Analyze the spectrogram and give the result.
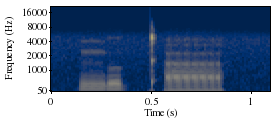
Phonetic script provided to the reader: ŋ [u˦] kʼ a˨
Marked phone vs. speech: incorrect: ʊ˦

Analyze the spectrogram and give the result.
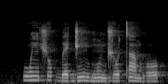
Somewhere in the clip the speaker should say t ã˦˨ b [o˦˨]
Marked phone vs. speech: incorrect: o˨˦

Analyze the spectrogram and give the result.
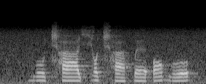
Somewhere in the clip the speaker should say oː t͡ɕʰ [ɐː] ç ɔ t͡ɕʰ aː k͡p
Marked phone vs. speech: incorrect: aː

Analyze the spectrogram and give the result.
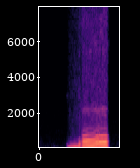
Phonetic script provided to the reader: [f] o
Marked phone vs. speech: incorrect: b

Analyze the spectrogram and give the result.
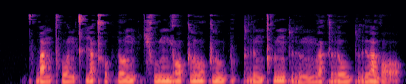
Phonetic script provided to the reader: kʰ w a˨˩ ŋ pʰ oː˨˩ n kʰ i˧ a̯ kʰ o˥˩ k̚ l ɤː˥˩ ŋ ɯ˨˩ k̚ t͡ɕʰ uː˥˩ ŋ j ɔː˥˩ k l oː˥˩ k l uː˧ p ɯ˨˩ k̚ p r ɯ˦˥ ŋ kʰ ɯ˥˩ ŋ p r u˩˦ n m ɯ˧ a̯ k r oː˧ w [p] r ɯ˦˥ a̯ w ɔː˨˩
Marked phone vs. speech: correct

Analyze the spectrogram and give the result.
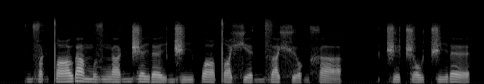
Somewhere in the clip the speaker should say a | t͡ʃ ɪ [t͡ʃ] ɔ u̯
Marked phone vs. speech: correct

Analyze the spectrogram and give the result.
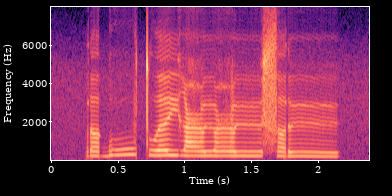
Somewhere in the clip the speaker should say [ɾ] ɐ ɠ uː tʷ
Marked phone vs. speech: correct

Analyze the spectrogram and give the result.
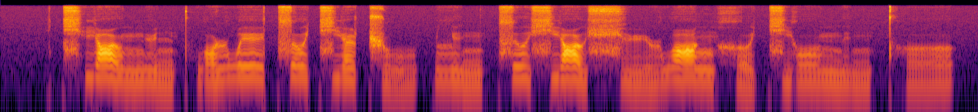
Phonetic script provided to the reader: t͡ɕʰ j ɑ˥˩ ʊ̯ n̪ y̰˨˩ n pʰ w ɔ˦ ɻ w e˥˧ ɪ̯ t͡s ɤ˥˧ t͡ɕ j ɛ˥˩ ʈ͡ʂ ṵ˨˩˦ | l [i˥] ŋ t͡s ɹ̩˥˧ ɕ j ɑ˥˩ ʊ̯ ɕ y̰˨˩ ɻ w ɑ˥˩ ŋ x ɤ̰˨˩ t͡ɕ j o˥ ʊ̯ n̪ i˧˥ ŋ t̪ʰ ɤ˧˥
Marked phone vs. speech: incorrect: ḭ˨˩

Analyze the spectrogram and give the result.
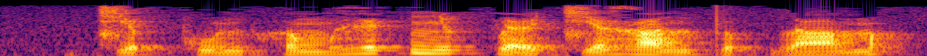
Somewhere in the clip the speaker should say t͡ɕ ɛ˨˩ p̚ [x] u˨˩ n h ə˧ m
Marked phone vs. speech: correct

